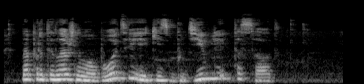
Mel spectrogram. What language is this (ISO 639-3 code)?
ukr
